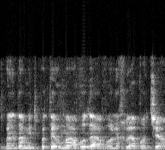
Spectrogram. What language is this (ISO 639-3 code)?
heb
